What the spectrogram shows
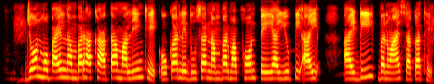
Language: Chhattisgarhi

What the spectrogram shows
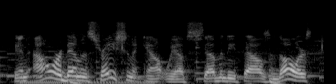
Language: English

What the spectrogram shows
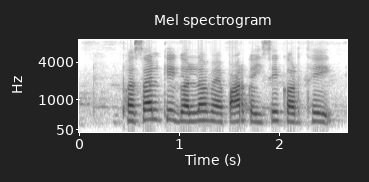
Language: Chhattisgarhi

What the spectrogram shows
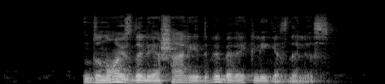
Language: Lithuanian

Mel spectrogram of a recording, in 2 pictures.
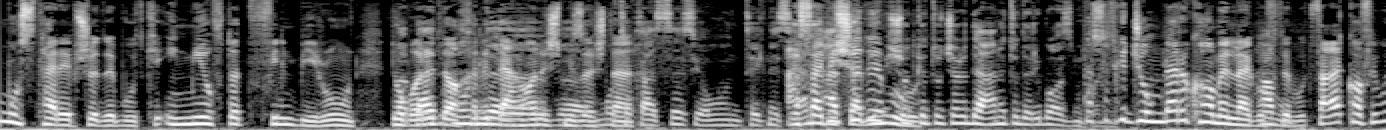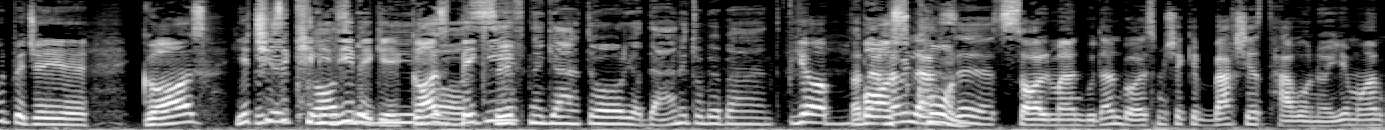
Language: Persian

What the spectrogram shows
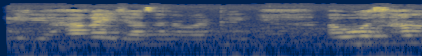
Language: Pashto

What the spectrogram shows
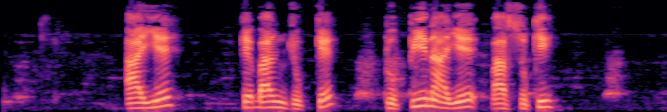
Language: Mbum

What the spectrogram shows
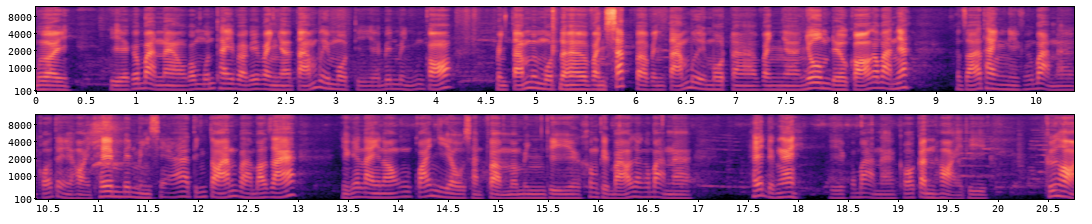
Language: Vietnamese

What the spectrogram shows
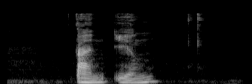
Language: Min Nan Chinese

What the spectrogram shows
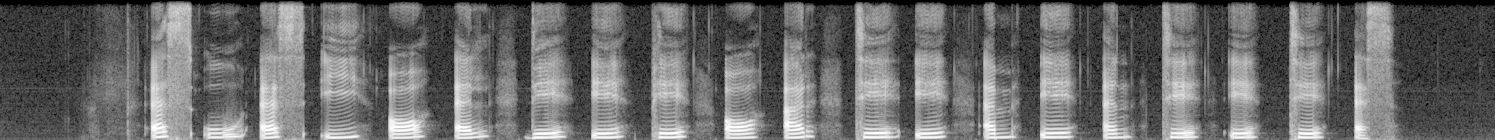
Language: Norwegian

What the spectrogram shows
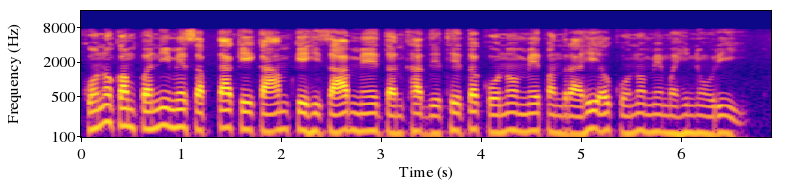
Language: Chhattisgarhi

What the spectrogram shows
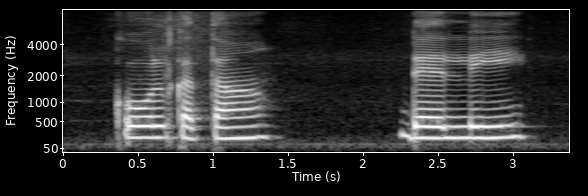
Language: Telugu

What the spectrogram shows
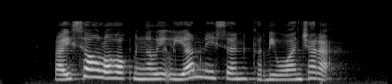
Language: Sundanese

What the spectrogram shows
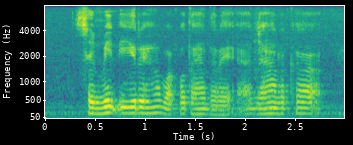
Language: Santali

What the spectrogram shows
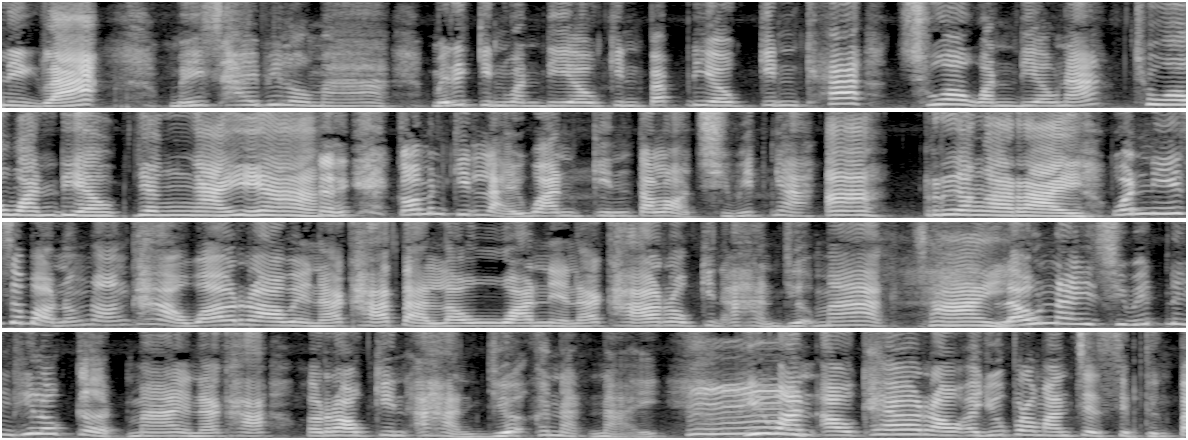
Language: Thai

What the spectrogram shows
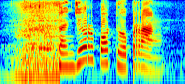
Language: Javanese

